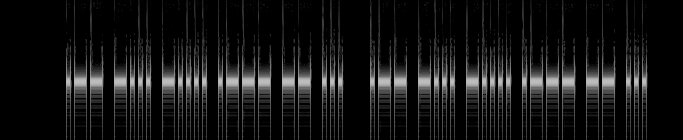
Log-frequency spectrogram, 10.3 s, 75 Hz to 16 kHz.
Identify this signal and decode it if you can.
Morse code, heard as a keyed tone, about 20 wpm, 700 Hz. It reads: WB6JMS WB6JMS
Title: USA Call Signs Repeated 2x 20wpm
